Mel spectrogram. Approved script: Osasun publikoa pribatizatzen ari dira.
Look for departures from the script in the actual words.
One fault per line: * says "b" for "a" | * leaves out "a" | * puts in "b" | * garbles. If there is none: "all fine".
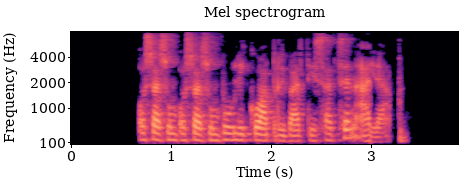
* puts in "osasun"
* leaves out "ari"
